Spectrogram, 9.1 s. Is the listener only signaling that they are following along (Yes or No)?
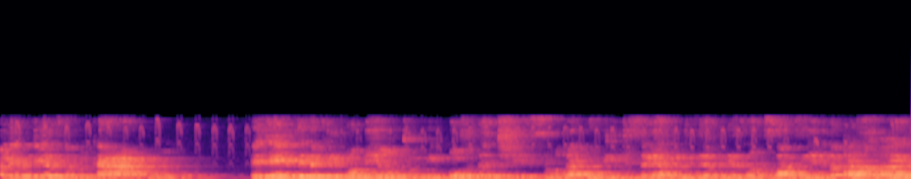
No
